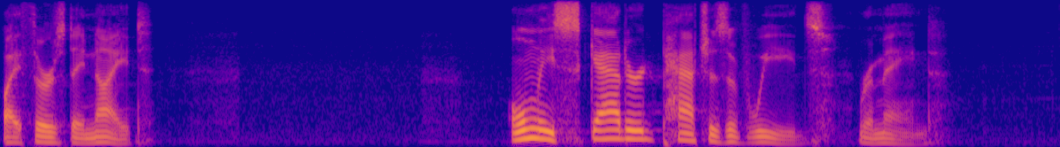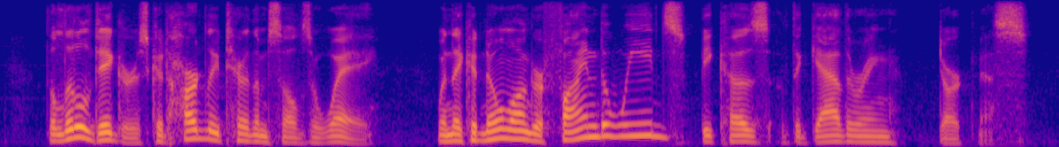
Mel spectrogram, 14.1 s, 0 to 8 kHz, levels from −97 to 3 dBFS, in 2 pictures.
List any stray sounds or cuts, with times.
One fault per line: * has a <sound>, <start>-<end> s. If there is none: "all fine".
all fine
